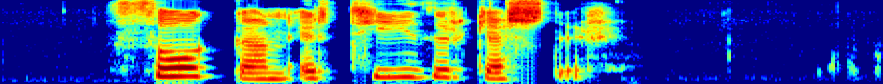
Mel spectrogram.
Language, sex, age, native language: Icelandic, female, 18-19, Icelandic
